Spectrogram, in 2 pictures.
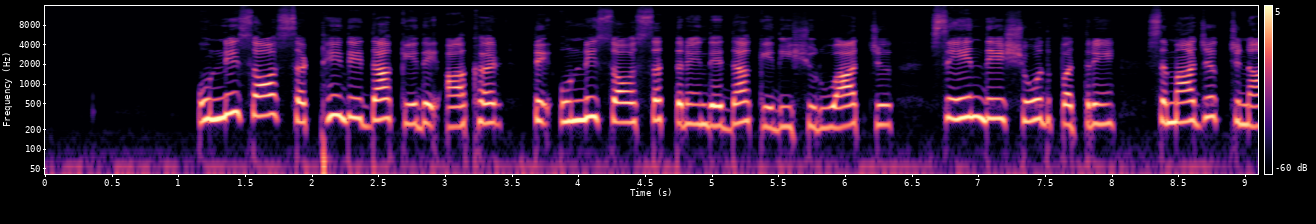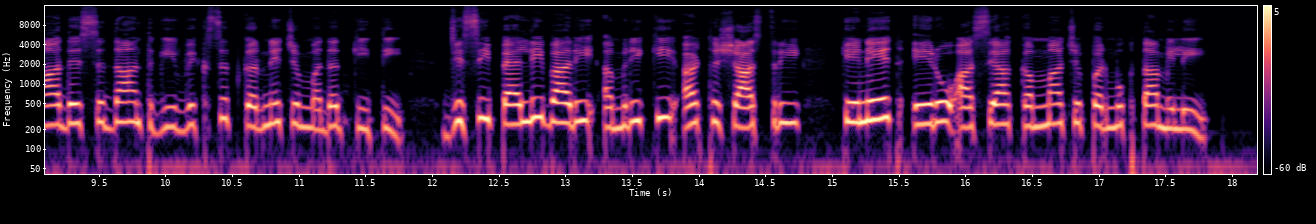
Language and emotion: Dogri, neutral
